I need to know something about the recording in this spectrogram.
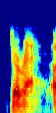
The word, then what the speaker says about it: DiRAC: Am I saying pronounce it right? DiRAC? DiRAC.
